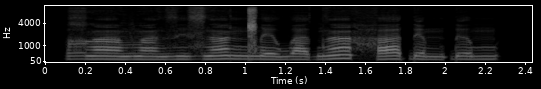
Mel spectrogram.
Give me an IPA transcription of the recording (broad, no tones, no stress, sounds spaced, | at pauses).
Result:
ʁ ã v ã z ɨ z ã ŋ͡ǁ ɛ w a d ã h a ɗ ɛ m ɗ ə m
